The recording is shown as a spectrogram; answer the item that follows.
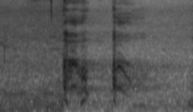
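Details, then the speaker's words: Adult demonstrating cough etiquette gives two short, deliberate voluntary coughs, slightly muffled as if into the sleeve, over steady low room or traffic noise. "Ketika anda batuk etikanya adalah satu gunakan lengan baju anda nikmati ini tutup seperti ini ya"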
